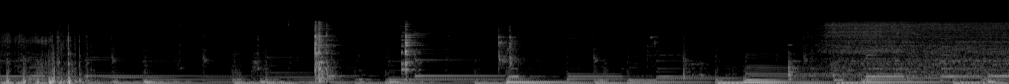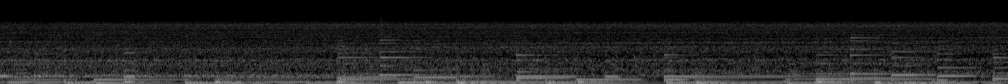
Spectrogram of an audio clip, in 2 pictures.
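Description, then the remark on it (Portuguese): A few hollow clunks and knocks as a pot or kettle is handled, then a steady rushing hiss of water filling it to be put on to boil, continuing to the end, with no talking. “coloquei água para ferver.”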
